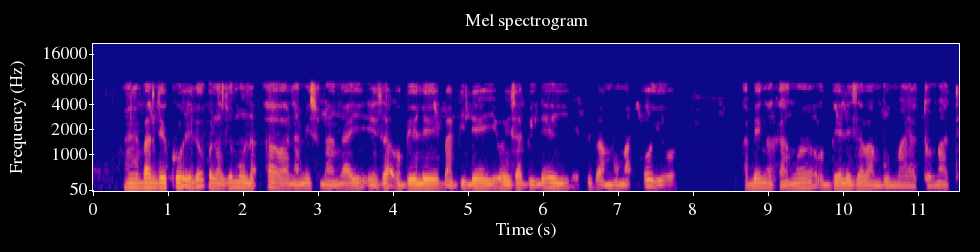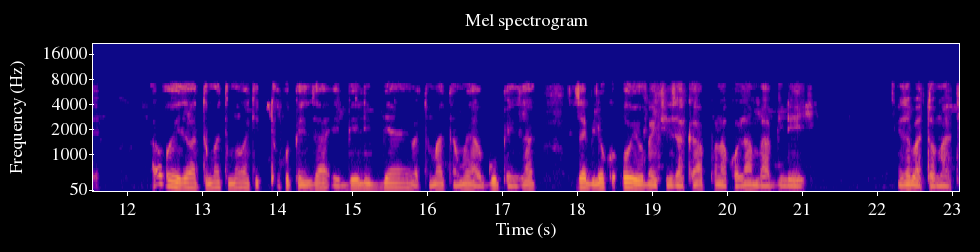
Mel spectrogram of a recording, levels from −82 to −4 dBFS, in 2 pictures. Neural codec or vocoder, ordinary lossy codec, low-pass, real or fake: none; Opus, 24 kbps; 7.2 kHz; real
